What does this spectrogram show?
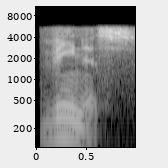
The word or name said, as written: venous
